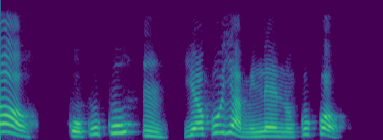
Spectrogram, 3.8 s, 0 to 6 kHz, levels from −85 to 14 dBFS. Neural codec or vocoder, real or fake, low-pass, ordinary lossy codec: codec, 16 kHz, 0.9 kbps, LongCat-Audio-Codec; fake; 5.4 kHz; none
